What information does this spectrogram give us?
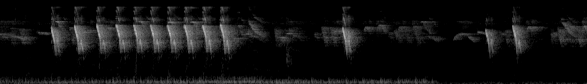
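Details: Bar-winged prinia singing, played to stimulate other prinias into song. A rapid string of about ten sharp, high chips opens the passage, then scattered single high notes follow. A low hum sounds underneath for the first four seconds.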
